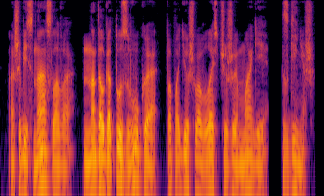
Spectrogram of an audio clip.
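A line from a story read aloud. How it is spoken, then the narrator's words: Obedient group whispering. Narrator (Russian): Остальные тоже послушно шептали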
